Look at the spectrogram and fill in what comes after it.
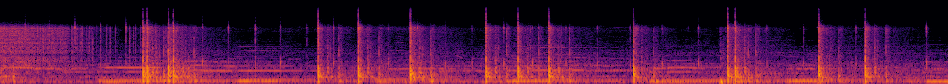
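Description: Aerial fireworks shells bursting close by: a rapid, irregular series of sharp bangs, often two or three in quick succession.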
